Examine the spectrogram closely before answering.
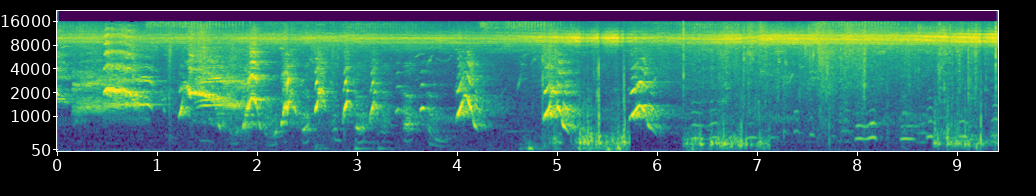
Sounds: chimpanzee pant-hooting

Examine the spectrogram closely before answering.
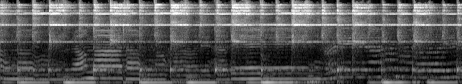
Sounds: Mantra, Music

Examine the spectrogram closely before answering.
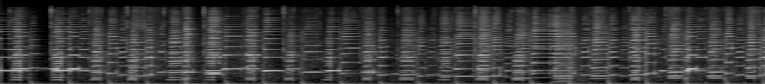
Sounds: playing accordion, Musical instrument, Accordion, Music

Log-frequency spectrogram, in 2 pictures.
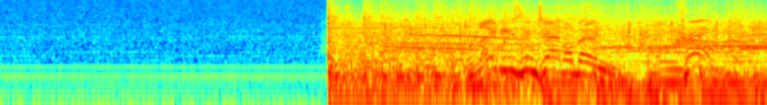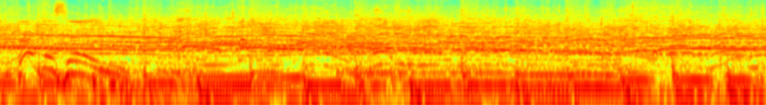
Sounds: Speech, Music

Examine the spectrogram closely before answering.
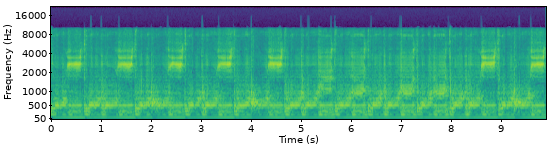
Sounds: Music, Didgeridoo

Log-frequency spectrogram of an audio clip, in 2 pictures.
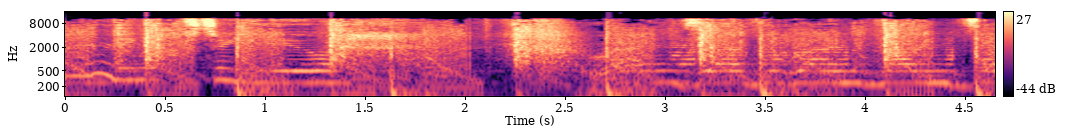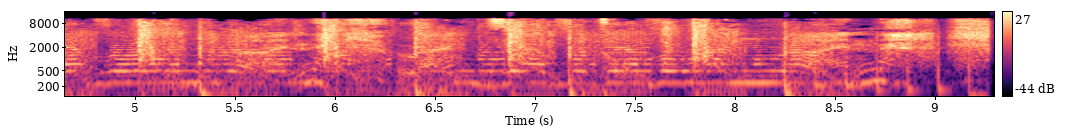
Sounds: Music

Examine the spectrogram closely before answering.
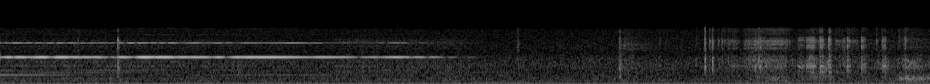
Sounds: Wind instrument, Flute

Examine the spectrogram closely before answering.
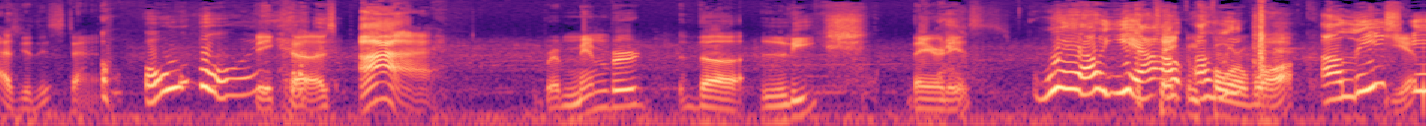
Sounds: Speech

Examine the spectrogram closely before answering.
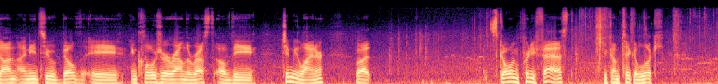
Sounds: Speech

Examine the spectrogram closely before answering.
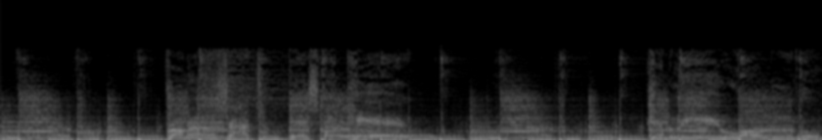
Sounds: Music

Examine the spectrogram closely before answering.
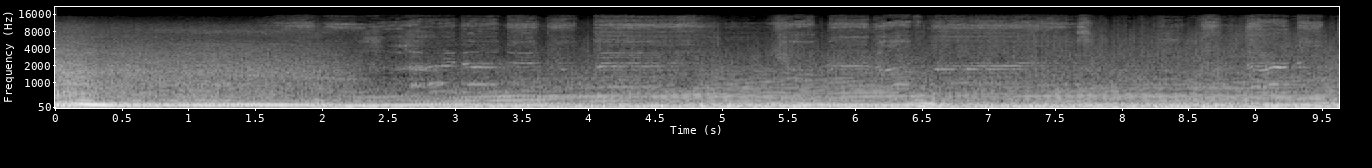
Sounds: Music

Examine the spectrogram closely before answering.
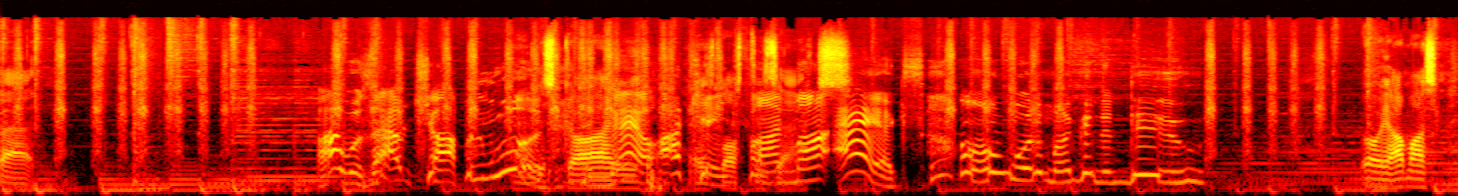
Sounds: Speech, Music

